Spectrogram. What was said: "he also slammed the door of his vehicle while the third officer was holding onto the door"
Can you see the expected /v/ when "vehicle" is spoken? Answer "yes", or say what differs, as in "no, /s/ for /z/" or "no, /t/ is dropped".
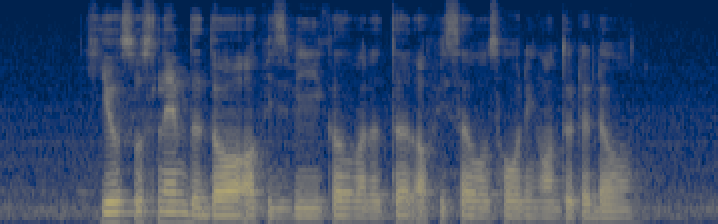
yes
